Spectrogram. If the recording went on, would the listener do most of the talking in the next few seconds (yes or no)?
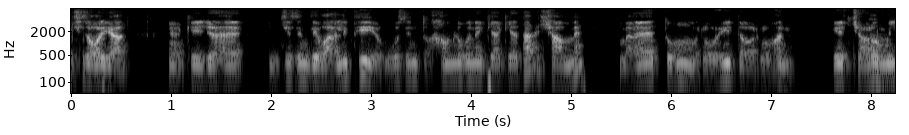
no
